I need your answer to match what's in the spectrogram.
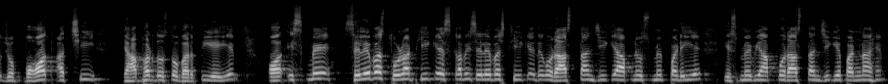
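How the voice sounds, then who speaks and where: A man from Rajasthan, a coaching teacher giving an exam update online and encouraging his viewers, whom he calls friends and brothers. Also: sits high. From Rajasthan, India. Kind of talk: YouTube exam update talk.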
